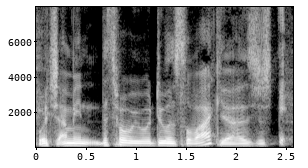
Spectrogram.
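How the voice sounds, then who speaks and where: A young man co-hosting a podcast, trading quick, joking banter and laughing often. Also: fairly low pitch, mellow. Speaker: podcast co-host.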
